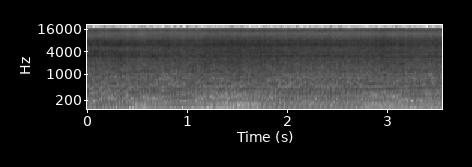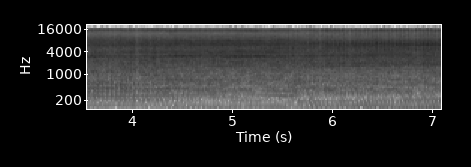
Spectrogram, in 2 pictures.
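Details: Engine held on throttle sounds choked and flat, pitch barely climbs, cannot rev freely; timing, throttle body and spark plugs already checked; blocked catalytic converter with wrong oxygen-sensor readings, power loss and high fuel use; cat later gutted/replaced with pipe.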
